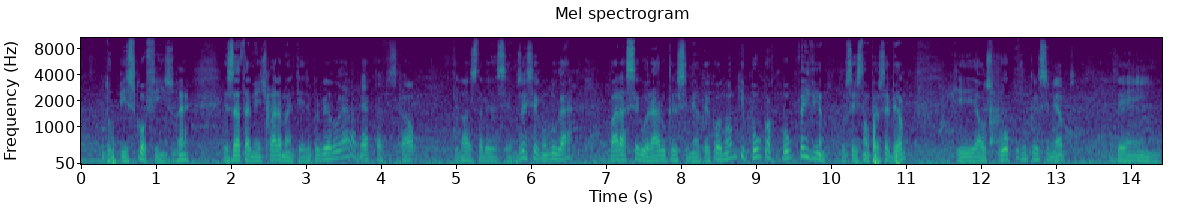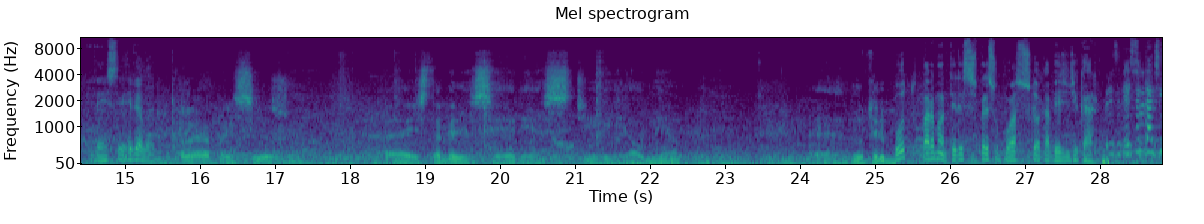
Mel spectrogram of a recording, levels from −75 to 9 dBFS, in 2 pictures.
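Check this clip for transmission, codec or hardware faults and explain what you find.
There's one clear fault, a wrong sample rate, from 15.38 to 25.27 s. Across that stretch everything drops a full octave, 12 semitones down, and runs at half speed, so the sound turns slow, heavy and dragged out. Pitch and tempo shift together by the same factor of two, which points to audio captured at 44.1 kHz being clocked out at roughly 22 kHz with no rate conversion in between.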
